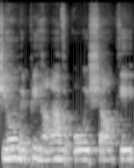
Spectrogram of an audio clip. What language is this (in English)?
Hebrew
